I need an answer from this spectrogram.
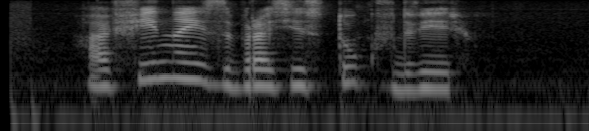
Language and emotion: Russian, neutral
